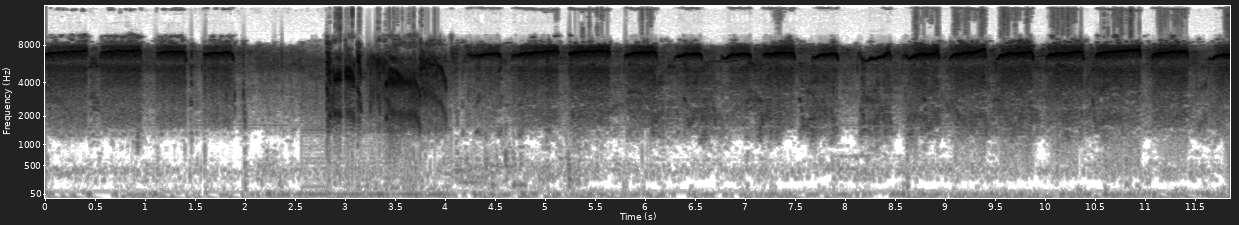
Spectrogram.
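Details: Swiftlets in a productive swiftlet house: quick rhythmic buzzy notes about twice a second, interrupted briefly by a louder harsh burst, then resuming with a thin high whistled edge.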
